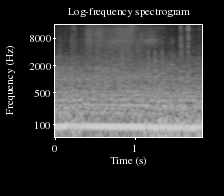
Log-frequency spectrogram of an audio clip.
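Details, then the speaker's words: Honda Prelude engine after blown valve, driving, steady deep smooth drone without knocks or misses, slightly laggy right off acceleration likely distributor spark timing; sounds normal, slightly better than before. "But it sounds about like what it did, if anything, a little bit better than before when the valve blew out, so I have no complaints there."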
